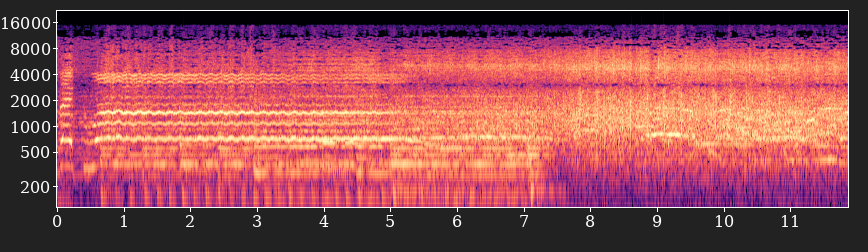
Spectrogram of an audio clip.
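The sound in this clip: Audience applause and an ovation at a concert by a celebrated French singer: the final held notes of the music ring out, then dense clapping swells and continues alone, loud and steady.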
